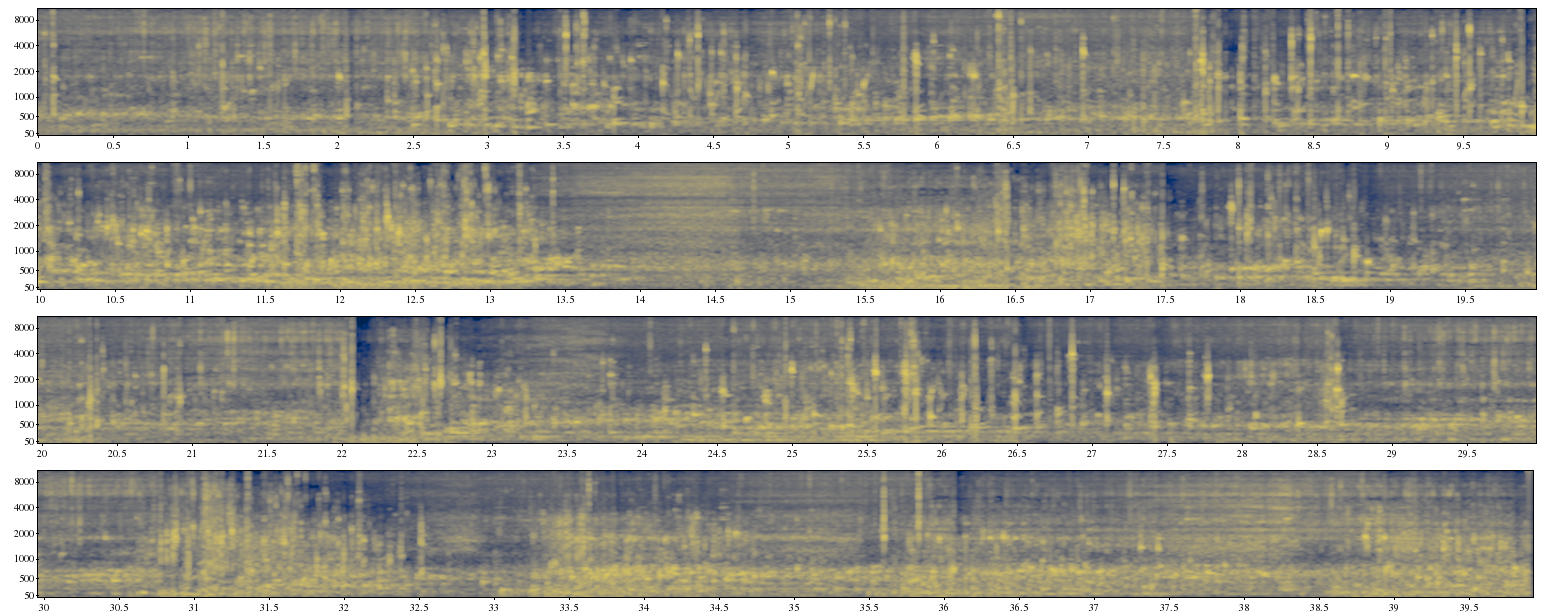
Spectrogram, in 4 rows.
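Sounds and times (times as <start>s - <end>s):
rumbling exhaust bubbles underwater: 0.0s - 39.9s
scuba regulator breaths: 13.4s - 15.5s, 23.1s - 24.2s, 32.5s - 33.4s, 34.7s - 35.8s, 37.3s - 38.8s.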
